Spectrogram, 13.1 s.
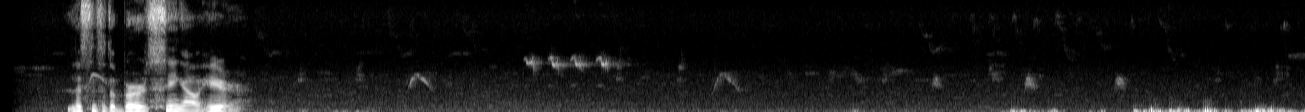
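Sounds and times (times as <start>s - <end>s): high bird chirps: 2.5s - 7.5s
whistled bird notes: 2.5s - 13.0s.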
